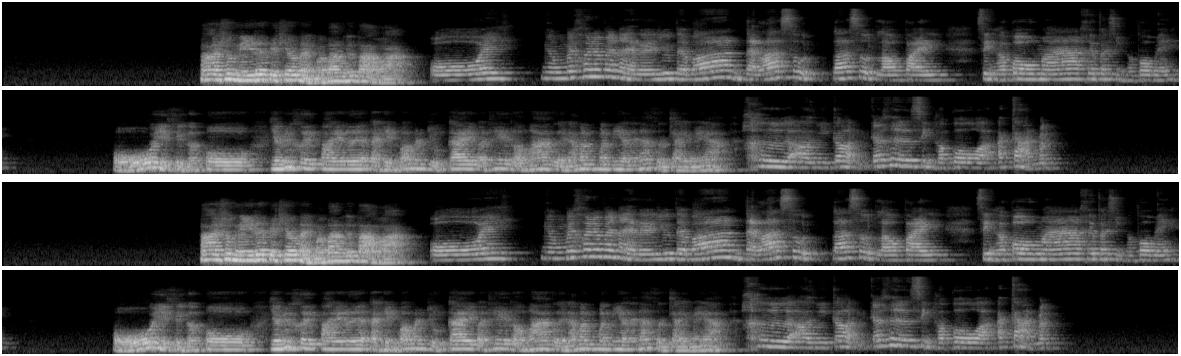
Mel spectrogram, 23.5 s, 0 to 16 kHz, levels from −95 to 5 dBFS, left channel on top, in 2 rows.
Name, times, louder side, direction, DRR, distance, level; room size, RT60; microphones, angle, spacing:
voice 1, 2.0-4.0 12.9-19.0, equal, 35° right, -6 dB, 1.1 m, -24 dB
voice 2, 4.3-5.1 5.4-11.7 19.2-22.2, equal, 60° right, -4 dB, 1.9 m, -32 dB
6.3 x 3.1 x 2.3 m, 0.40 s
head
